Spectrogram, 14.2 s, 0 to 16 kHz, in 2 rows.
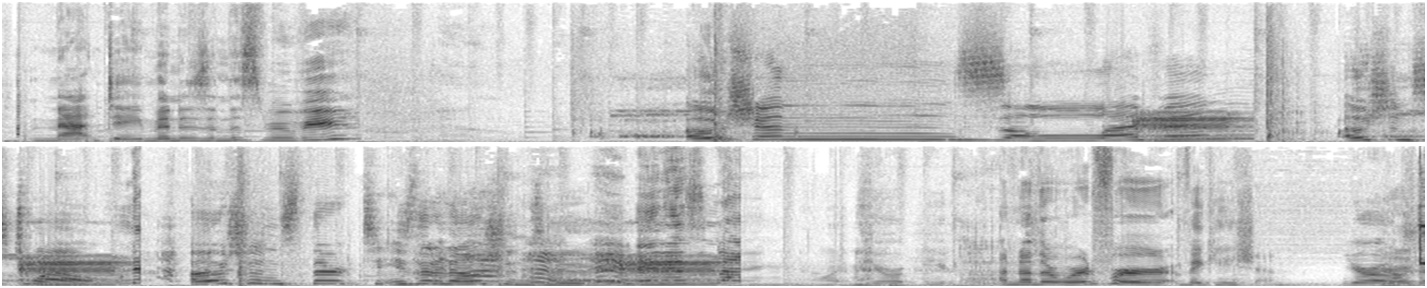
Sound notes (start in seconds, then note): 3.0 buzzer rings; 6.8 buzzer; 9.1 laughs; 10.0 buzzer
